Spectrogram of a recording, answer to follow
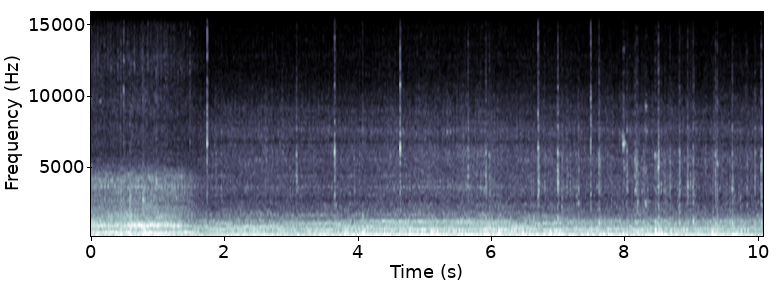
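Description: John Deere Gator utility vehicle driving over grass, its engine running with a steady low hum and light clicks and rattles from the body. A rushing noise over it fades out about a second and a half in.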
